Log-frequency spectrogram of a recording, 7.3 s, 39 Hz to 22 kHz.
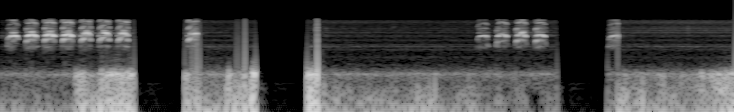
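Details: Ospreys at Loch Arkaig, 19 July 2020, three chicks contesting a fresh whole trout. Opens with a quick run of seven high, sharp chirps, later broken groups of three or four, amid gusty low rumbling and knocks.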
